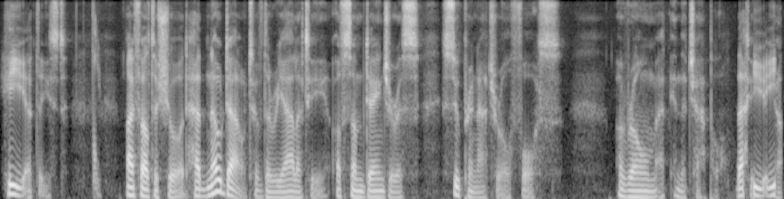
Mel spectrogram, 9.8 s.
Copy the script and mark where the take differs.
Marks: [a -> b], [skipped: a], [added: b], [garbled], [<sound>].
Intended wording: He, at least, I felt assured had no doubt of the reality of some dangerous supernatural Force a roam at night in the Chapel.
He, at least, [chirp] I felt assured had no doubt of the reality of some dangerous supernatural Force a roam at [skipped: night] in the Chapel. [garbled]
